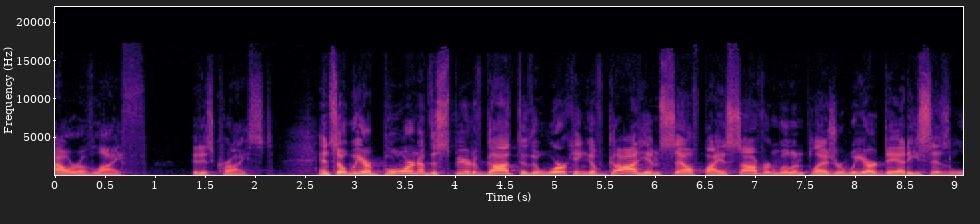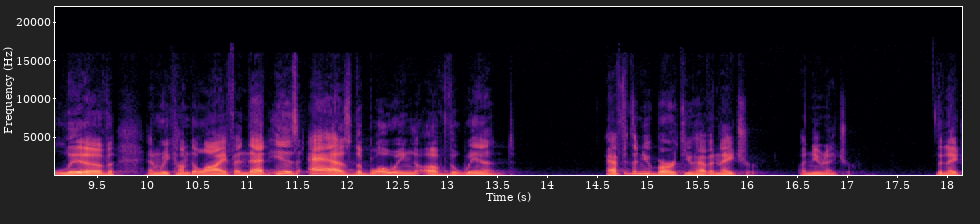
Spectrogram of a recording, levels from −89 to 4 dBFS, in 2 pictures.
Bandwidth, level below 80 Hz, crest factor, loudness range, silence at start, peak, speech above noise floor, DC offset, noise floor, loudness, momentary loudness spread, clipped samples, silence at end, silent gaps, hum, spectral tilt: 16.5 kHz; -52 dBFS; 20 dB; 5 LU; 0 s; -2 dBFS; 46 dB; under 0.1%; -68 dBFS; -23 LUFS; 11 LU; under 0.1%; 0.05 s; none; none; -5.5 dB/octave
